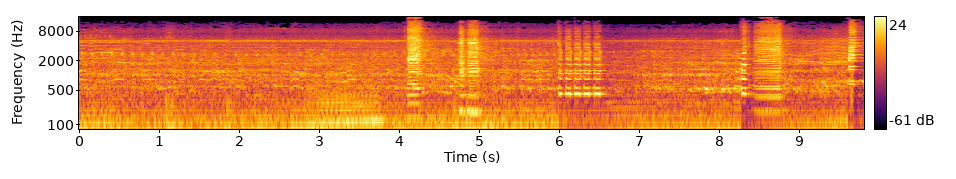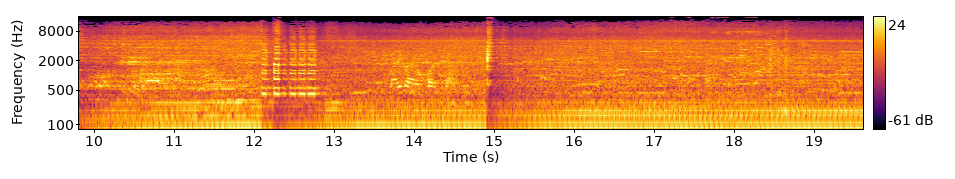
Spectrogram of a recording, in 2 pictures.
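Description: Truck engines rumble steadily nearby.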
